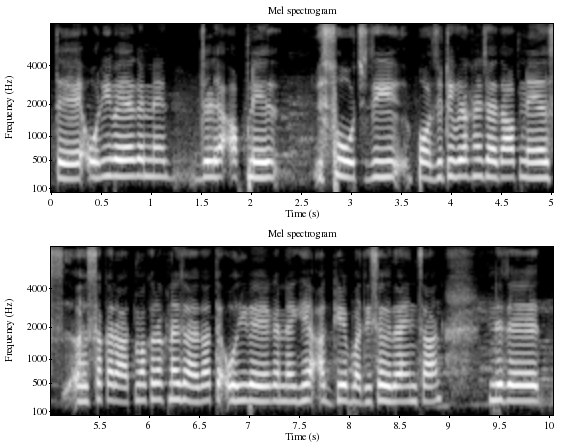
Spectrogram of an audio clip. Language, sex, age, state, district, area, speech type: Dogri, female, 18-30, Jammu and Kashmir, Jammu, rural, spontaneous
